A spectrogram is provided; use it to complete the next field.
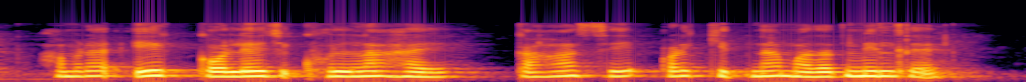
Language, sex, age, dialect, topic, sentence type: Magahi, female, 41-45, Southern, banking, question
